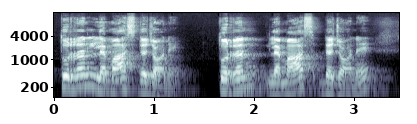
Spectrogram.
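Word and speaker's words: Dejokney: डी ई जे ओ के एन इ वाई इसमें के साइलेंट है तुरल लेमा डिजोने ये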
